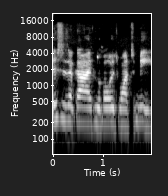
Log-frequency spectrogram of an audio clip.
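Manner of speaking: normal talking voice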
